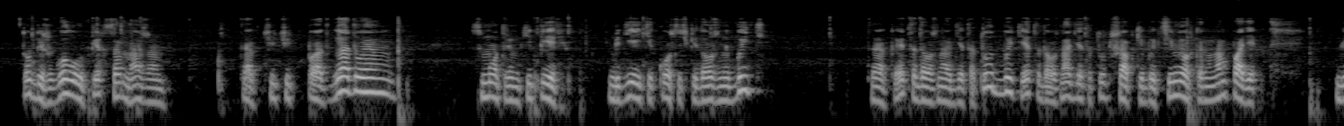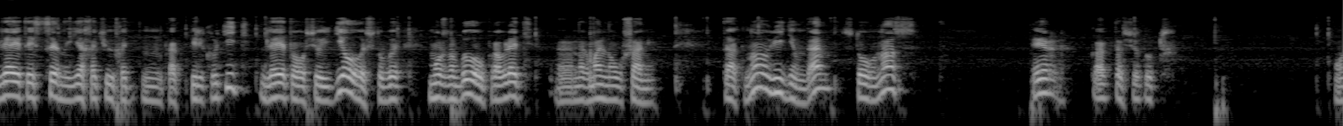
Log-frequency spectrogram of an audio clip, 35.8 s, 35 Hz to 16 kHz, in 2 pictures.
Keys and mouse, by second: 1.4 shift+middle drag, 3.0-4.7 drag, 5.4 KP_1, 7.3-7.7 middle drag, 8.4 click, 9.7-11.2 drag, 12.2 click, 13.4-14.7 drag, 15.9 KP_7, 17.6 r, 19.6 g, 21.4 click, 22.1 r, 24.1 g, 25.9-27.0 middle drag, 27.4-28.1 middle drag, 29.2 middle click, 31.7 r, 34.3 g.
